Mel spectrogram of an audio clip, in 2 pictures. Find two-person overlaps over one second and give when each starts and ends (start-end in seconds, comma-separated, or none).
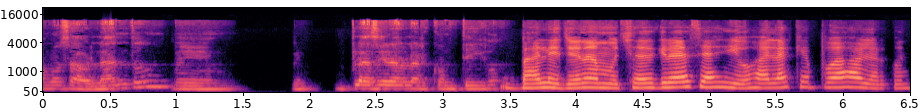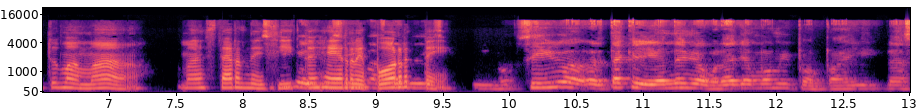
8.1-9.6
